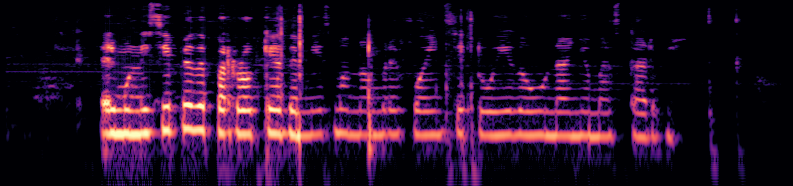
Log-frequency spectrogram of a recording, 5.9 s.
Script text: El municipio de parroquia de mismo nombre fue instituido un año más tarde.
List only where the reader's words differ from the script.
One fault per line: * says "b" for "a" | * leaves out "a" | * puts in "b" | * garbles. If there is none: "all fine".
all fine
